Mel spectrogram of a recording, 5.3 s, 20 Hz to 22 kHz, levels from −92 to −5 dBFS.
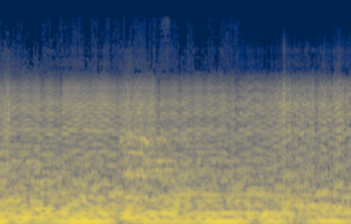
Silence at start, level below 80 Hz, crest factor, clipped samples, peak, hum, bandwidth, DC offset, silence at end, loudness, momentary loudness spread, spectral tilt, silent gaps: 0 s; -18 dBFS; 12 dB; under 0.1%; -2 dBFS; none; 5.8 kHz; under 0.1%; 0 s; -14 LUFS; 4 LU; -8.5 dB/octave; none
